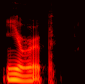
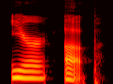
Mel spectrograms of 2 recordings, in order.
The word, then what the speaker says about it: Europe: People will be in Europe. – Yeah. Like it's easier. – Yeah. Can we focus one second on the pronunciation of the word Europe? – Europe.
